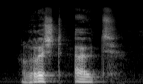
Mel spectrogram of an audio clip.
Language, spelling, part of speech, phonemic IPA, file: Dutch, rust uit, verb, /ˈrʏst ˈœyt/, Nl-rust uit.ogg
- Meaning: inflection of uitrusten: 1. first/second/third-person singular present indicative 2. imperative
